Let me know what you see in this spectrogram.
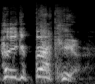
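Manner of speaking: loud, high-pitched shout. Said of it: "Is what I shout".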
